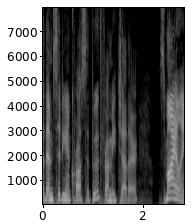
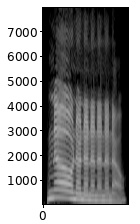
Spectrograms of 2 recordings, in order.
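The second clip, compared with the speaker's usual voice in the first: emphatic protest; 6 dB louder than usual. Retold or imitated. Jack won't let Mel regret the ring, emphatic protest. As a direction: cut in with a rush of reassuring refusals.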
